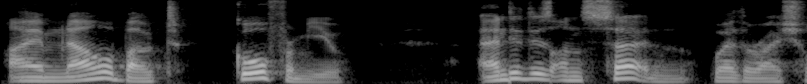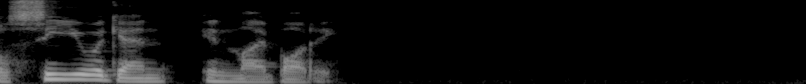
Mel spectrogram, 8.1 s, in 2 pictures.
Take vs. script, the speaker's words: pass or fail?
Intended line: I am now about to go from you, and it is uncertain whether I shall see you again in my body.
pass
